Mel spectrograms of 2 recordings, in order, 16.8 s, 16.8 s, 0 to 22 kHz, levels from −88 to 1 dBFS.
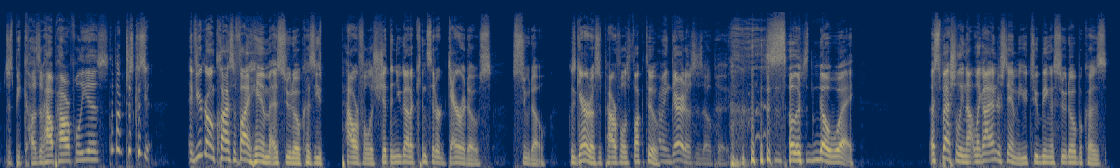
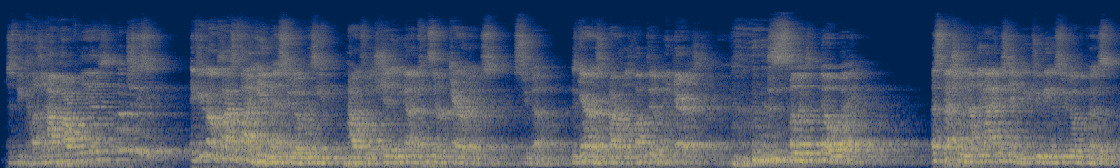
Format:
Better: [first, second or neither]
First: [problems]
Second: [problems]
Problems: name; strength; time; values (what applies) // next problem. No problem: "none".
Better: first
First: none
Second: off-mic speech; far // room echo; strong; dies away in 2.1 s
